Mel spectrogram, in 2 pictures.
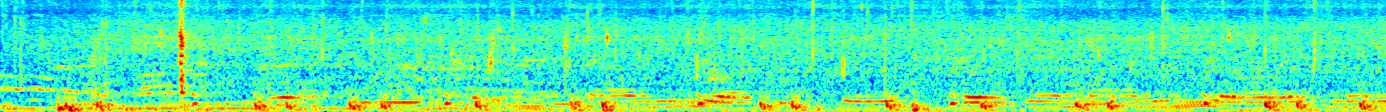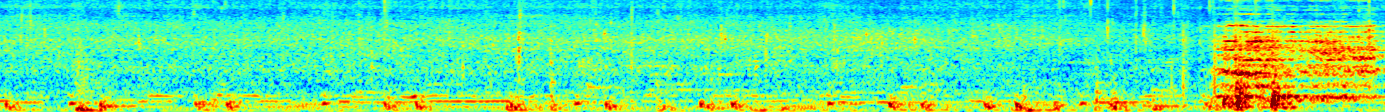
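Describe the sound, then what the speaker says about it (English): Food sizzles steadily in melted butter in a frying pan, a continuous moderate crackle with a louder burst near the end and no talk. "we're just going to pan fry that"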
